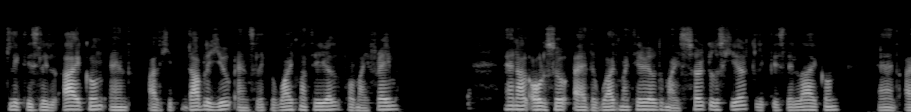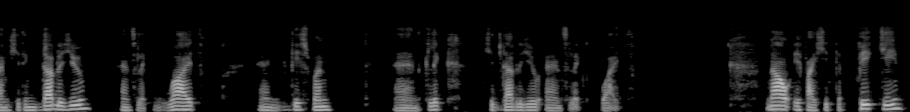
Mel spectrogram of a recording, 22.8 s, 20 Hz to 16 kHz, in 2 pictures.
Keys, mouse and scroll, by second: 0.8-2.7 drag, 7.7-9.7 right drag, 9.7-11.2 drag, 11.2 right click, 15.1-16.7 right drag, 16.7-18.6 drag, 22.1 p.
